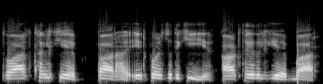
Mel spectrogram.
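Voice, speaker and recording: A man's voice: fairly high pitch, steady tone, racing, darkish tone, no room sound, lo-fi sound. A man giving a pronunciation lesson, explaining rules step by step and putting questions to himself and then answering them. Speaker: English teacher. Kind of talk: spoken English pronunciation lesson.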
